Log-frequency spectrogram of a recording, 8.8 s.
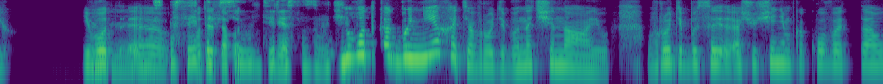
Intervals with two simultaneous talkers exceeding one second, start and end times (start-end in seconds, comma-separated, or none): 0.9-2.4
